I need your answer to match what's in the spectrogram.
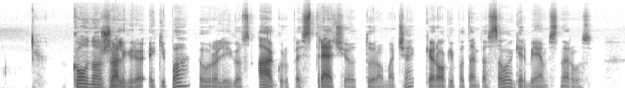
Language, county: Lithuanian, Klaipėda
